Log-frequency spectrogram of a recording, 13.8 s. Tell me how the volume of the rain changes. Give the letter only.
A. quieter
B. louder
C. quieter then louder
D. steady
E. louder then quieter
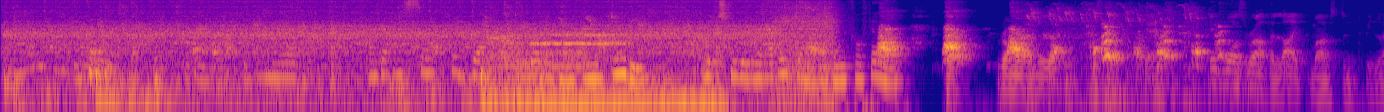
D.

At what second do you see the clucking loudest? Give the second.
6 s.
